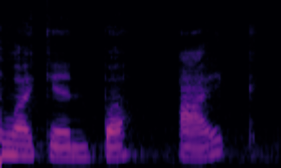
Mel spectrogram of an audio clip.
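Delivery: slow b-ike, b split off before ike; segmented b-ike. Shown as a demonstration. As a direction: say b-ike sound by sound. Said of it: "I consonant E".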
